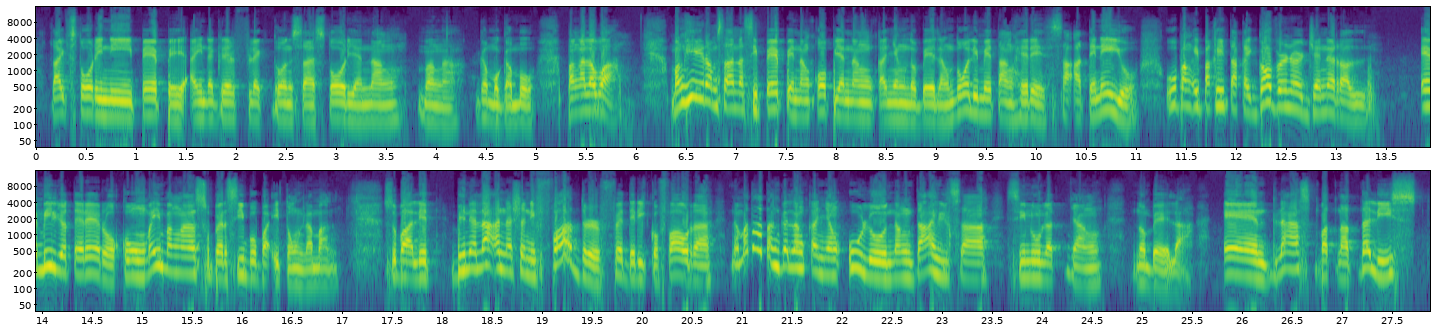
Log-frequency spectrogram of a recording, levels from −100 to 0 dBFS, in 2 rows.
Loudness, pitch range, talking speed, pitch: -13 LUFS, 135-195 Hz, 140 wpm, 165 Hz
